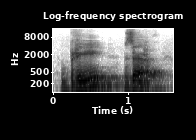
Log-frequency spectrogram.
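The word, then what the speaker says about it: preserve: ازياء خاصه بريزيرف بريزيرف بريزيرف طبعا هنا نطقت الاس ذا نطات الاس هنا ذا بريزيرف معناها يحفظ او يصون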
